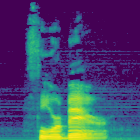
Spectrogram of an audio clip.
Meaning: 1. To keep away from; to avoid; to abstain from 2. To refrain from proceeding; to pause; to delay 3. To refuse; to decline; to withsay; to unheed 4. To control oneself when provoked
- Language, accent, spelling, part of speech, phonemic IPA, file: English, US, forbear, verb, /fɔɹˈbɛɚ/, En-us-forbear.ogg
